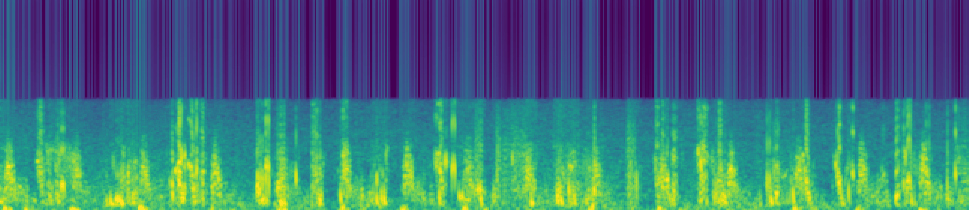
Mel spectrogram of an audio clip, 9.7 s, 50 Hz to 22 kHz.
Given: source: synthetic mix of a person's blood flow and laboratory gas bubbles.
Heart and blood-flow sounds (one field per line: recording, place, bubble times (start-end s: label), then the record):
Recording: Doppler ultrasound of blood flow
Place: subclavian vein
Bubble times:
0.00-0.10 s: bubbles
0.35-0.79 s: bubbles
1.03-1.42 s: bubbles
1.66-2.08 s: bubbles
2.53-3.00 s: bubbles
3.11-3.25 s: bubbles
3.37-3.52 s: bubbles
3.70-3.88 s: bubbles
4.08-4.15 s: bubbles
4.33-4.84 s: bubbles
4.91-4.96 s: bubbles
5.08-5.37 s: bubbles
5.53-5.98 s: bubbles
6.33-6.40 s: bubbles
6.53-6.79 s: bubbles
6.95-7.32 s: bubbles
7.64-8.14 s: bubbles
8.31-8.56 s: bubbles
8.79-8.88 s: bubbles
8.93-9.31 s: bubbles
9.45-9.70 s: bubbles
From the record:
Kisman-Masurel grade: 242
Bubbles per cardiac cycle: several, 3 to 8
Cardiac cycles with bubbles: 100%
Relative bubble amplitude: moderate (0.250 to 0.450)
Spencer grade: 3 (all of the cardiac periods contain showers or single bubble signals, but not dominating or overriding the cardiac motion signals)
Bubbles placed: anywhere in the cardiac cycle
